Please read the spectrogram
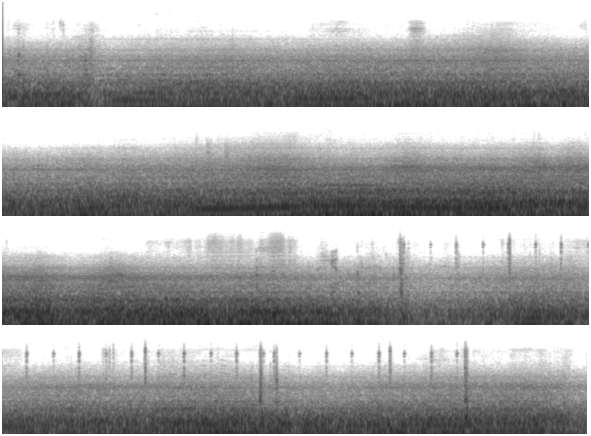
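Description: Car cabin noise while driving: a steady low road and engine rumble, the engine note shifting as the car slows. From about two-thirds of the way in, a turn indicator ticks at an even rate.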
